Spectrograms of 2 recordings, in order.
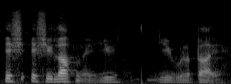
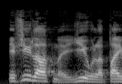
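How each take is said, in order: First: The voice sounds warm and reassuring. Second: The voice sounds demanding and challenging. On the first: Obedience follows naturally from love. The speaker calls it right. "He meant this" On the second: Obedience is required as proof of love. The speaker calls it wrong. "Most of us read it in the wrong way. Most of us read it like this"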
